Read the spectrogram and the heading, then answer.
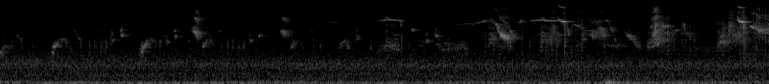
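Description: A single bird sings in quick, high chirps and short twittering phrases that come and go over a low, steady background hiss, with a sharper, louder note near the end.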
